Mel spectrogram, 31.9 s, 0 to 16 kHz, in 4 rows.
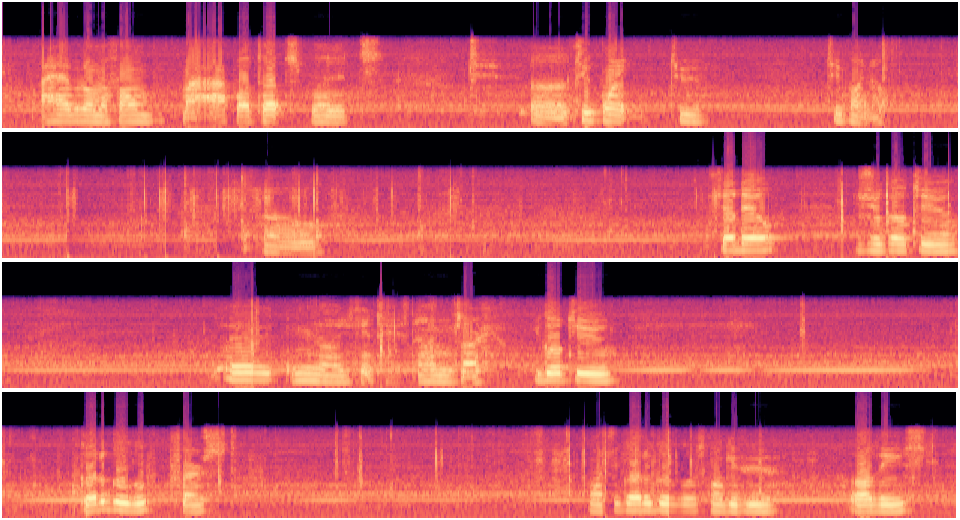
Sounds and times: Speech: 0:00.3 - 0:03.2, 0:04.3 - 0:06.0, 0:06.9 - 0:07.4, 0:10.1 - 0:10.7, 0:13.8 - 0:14.5, 0:15.1 - 0:16.0, 0:17.7 - 0:21.1, 0:24.5 - 0:25.9, 0:28.8 - 0:30.4, 0:31.0 - 0:31.7.

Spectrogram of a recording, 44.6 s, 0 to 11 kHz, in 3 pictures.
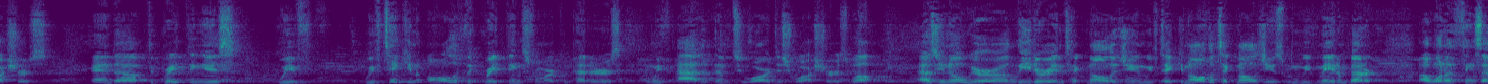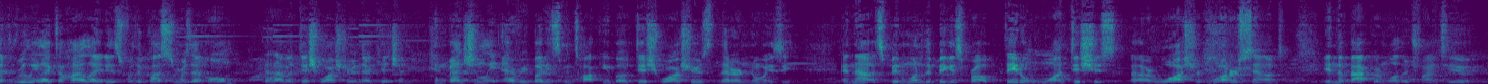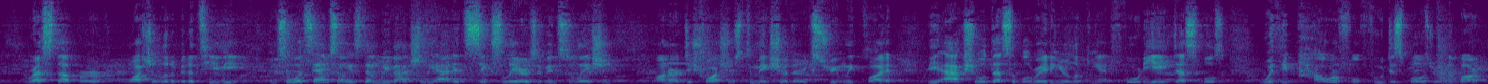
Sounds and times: Speech: 0:00.0 - 0:44.6.

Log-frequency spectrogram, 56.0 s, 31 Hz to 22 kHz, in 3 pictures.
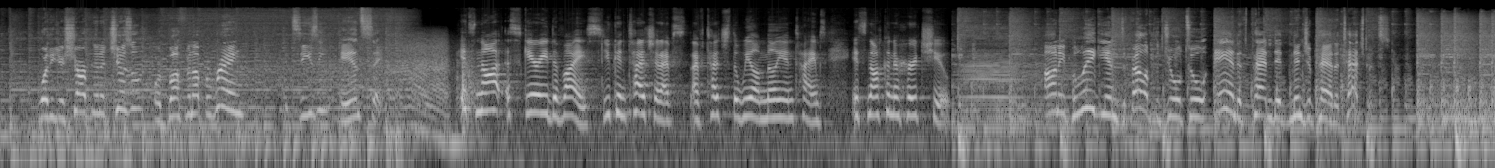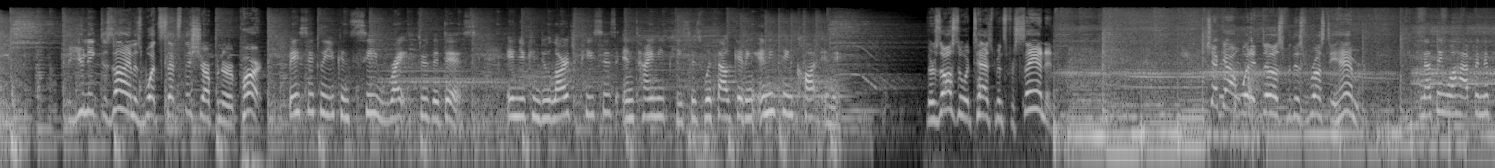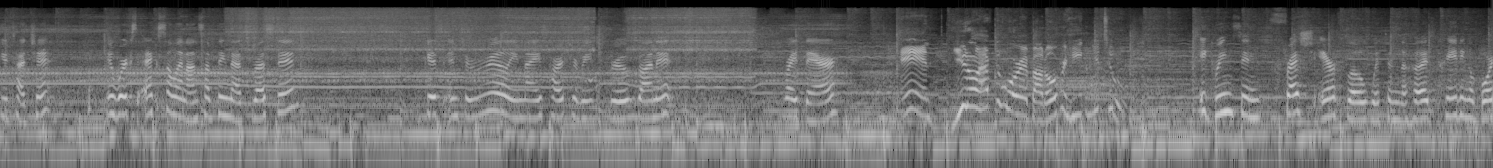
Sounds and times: Music: 0:00.0 - 0:08.0, 0:11.2 - 0:56.0.

